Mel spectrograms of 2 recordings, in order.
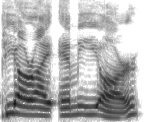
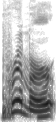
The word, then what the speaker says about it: primer: The word that is spelled P R I M E R can be pronounced two ways. with a short eye like primmer when referring to an introductory book or topic.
